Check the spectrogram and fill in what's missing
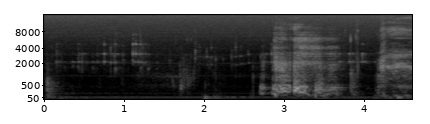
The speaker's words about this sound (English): That was a big gulp. That was me taking a shot.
